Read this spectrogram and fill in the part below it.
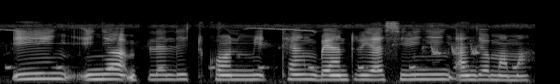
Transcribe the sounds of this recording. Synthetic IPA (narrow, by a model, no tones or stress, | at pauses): ʔiɲḭɲəplelitkʰɔnmitʰːɛŋbɛntɾiasiɾiɲiɲaɲd͡ʒɔmama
